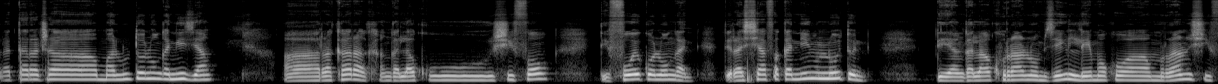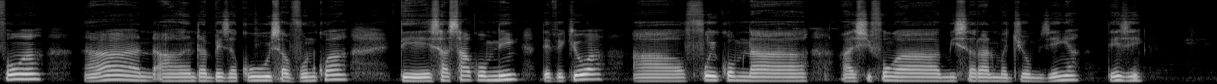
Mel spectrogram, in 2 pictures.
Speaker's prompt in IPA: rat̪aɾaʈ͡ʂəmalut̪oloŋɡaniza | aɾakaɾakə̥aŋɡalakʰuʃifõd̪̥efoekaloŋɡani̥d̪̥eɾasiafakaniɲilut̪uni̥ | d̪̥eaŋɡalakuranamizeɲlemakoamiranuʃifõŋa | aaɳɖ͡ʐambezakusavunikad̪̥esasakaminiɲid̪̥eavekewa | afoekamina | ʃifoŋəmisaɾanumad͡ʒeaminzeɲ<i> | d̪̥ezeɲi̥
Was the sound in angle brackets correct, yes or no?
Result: no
